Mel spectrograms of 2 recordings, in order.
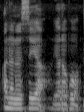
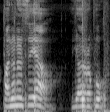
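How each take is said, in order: First: Said in the usual way. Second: Loud mock squeal, slightly high; imitated screaming girl. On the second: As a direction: mimic a girl yelling over game chat. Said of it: "girl screaming".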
